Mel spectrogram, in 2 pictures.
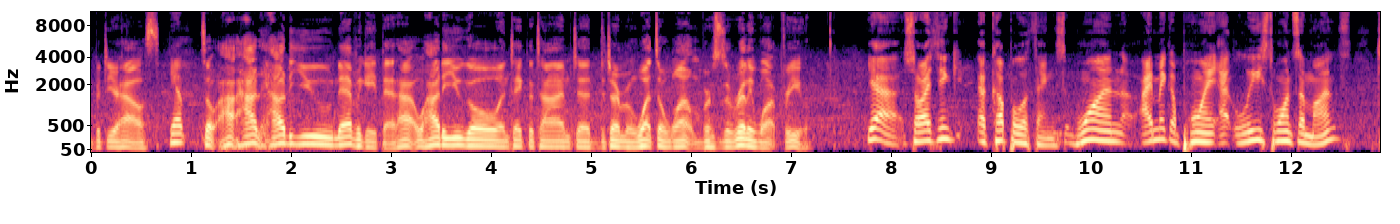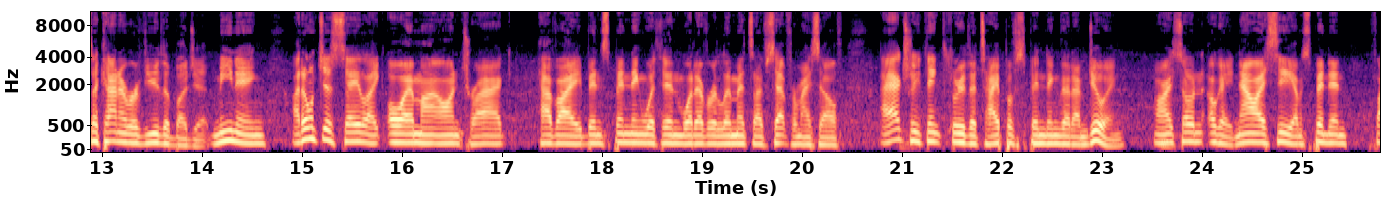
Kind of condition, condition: setting, busy venue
